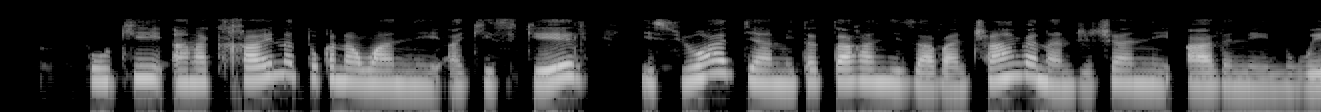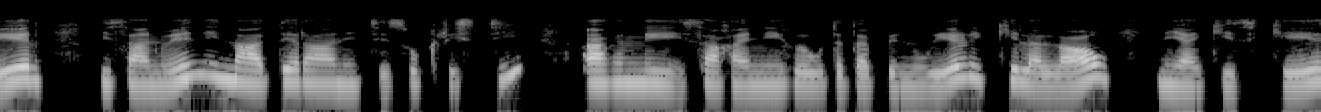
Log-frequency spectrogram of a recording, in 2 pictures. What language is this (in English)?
Malagasy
